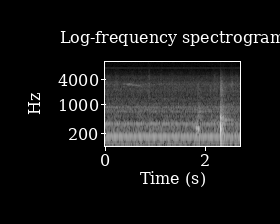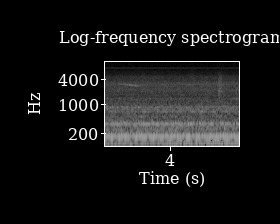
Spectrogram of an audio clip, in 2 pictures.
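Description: Lincoln AC-225 arc welder powered up and idling, not yet striking an arc: a steady electrical hum with its cooling fan running. A short knock about two seconds in.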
